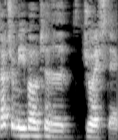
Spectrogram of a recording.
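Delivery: normal talking voice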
